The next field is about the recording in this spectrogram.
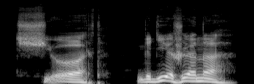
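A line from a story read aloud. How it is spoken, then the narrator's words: Groaned. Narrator (Russian): простонал Крис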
